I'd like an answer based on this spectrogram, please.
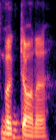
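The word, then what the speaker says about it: McDonough: show consistently is Neil mcdono I don't know if I'm pronouncing that name right is it McDon I think it's McDonna McDon like Madonna yeah McDonna yeah that's how mcdor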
